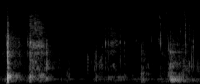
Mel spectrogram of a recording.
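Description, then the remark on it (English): Someone sipping Chick-fil-A unsweetened iced tea: a few short, crackly slurps and rattling bursts, likely ice shifting in the cup, with brief quiet gaps between them and no talking. “I've got to take a sip of tea here.”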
